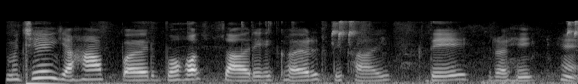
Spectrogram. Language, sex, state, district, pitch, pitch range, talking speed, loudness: Hindi, female, Madhya Pradesh, Katni, 190 Hz, 180-225 Hz, 105 wpm, -20 LUFS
